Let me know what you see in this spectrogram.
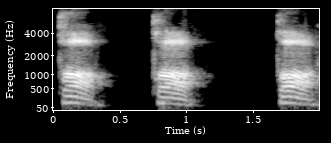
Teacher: نقول مثلا بدل أن يقول طاء يقول طا طا طا هكذا، طا، فهذه طاء شبيهة بالتاء لأنها طاء مهموسة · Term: الطاء التي كالتاء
